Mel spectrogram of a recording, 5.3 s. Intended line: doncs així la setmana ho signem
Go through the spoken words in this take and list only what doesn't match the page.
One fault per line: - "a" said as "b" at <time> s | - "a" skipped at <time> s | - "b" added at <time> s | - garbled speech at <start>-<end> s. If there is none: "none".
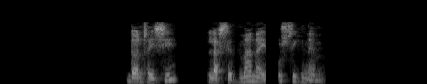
none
